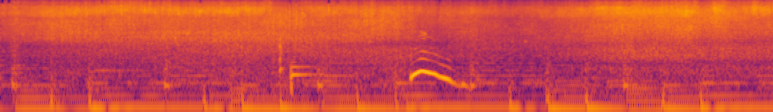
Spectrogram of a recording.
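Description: Zucchini pasta hits a hot pan and sizzles loudly and steadily throughout, with a few clinks of a utensil and a brief scraping stir partway through.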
